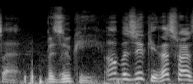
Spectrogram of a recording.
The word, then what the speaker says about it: bouzouki: Why the hell doesn't he know how to pronounce that? Bouzouki.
